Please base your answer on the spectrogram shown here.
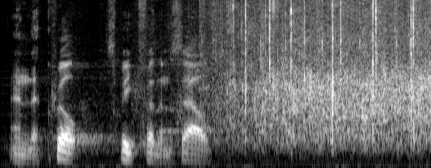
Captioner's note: applause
